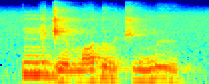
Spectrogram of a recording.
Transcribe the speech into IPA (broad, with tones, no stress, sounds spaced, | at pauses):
ɲ ə˦ d͡ʒ ɛ̃˨ m ɔ˨˦ ɗ u˨ t͡ʃ i˨ m ɨ˦˨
